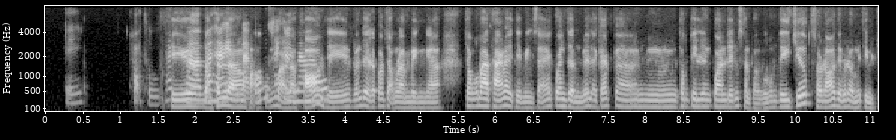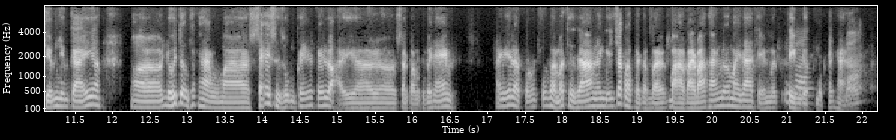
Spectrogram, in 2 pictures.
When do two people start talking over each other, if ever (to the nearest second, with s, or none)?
2 s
